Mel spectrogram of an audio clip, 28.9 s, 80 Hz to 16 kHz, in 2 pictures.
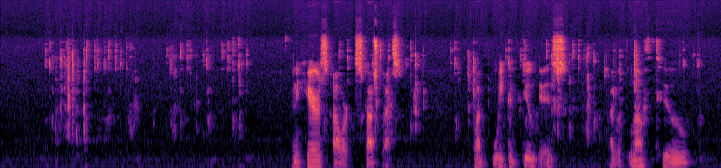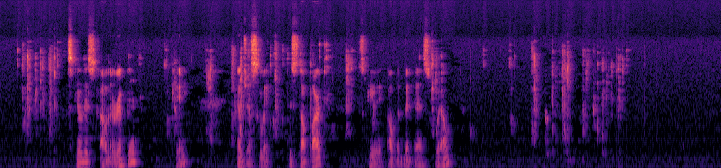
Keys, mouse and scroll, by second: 1.0 click, 1.3 alt+click, 1.5 q, 1.9 alt+middle click, 2.1 alt+click, 3.4 click, 3.7 alt+right click, 4.1 click, 4.6 alt+right click, 4.8 alt+middle click, 6.5 alt+click, 7.0 alt+right click, 8.7 alt+click, 9.1 click, 9.4 q, 10.2 click, 10.5 click, 11.1 right click, 11.2-12.8 typing, 11.6 alt+right click, 13.7 click, 14.0 click, 14.9 click, 15.5 t, 17.7 click, 18.4 middle click, 18.6 0, 19.5 alt+right click, 19.9 alt+click, 20.7 click, 21.0 alt+right click, 21.4 t, 23.1 click, 23.1 q, 24.6 alt+click, 25.3-26.2 typing, 26.2 click.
